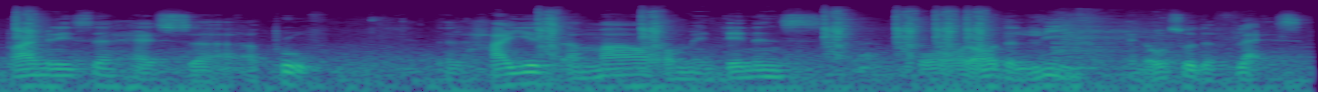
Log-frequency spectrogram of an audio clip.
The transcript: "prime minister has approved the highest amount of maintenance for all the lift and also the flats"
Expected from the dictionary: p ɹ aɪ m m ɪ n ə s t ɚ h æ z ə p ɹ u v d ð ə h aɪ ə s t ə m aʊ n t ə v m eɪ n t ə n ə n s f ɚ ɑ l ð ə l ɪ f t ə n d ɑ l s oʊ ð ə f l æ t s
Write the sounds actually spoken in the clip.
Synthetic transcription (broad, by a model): p ɹ aɪ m m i n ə s t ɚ h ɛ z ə p ɹ u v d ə h aɪ ə s t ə m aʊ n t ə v m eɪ n t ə n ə n s f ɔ ɑ l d ə l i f ə n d ɑ l s oʊ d ə f l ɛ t s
